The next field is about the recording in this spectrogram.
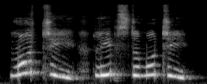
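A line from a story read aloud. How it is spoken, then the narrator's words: Joyful child's call. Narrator (German): rief der kleine Engel voller Freude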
